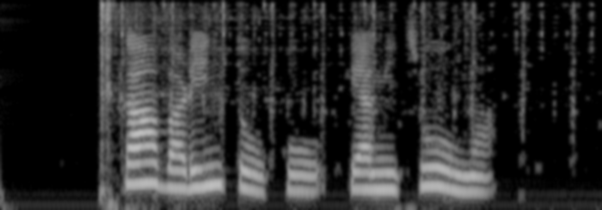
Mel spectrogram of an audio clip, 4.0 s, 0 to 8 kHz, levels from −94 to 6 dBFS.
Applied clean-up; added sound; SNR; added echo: classical method spectral subtraction.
